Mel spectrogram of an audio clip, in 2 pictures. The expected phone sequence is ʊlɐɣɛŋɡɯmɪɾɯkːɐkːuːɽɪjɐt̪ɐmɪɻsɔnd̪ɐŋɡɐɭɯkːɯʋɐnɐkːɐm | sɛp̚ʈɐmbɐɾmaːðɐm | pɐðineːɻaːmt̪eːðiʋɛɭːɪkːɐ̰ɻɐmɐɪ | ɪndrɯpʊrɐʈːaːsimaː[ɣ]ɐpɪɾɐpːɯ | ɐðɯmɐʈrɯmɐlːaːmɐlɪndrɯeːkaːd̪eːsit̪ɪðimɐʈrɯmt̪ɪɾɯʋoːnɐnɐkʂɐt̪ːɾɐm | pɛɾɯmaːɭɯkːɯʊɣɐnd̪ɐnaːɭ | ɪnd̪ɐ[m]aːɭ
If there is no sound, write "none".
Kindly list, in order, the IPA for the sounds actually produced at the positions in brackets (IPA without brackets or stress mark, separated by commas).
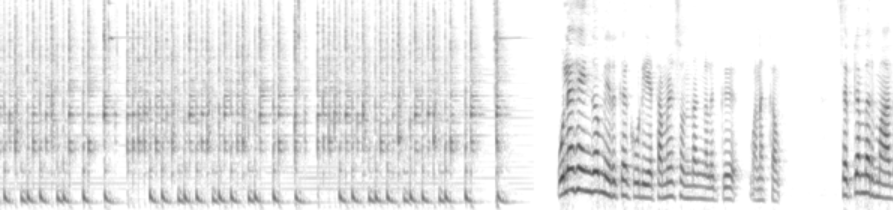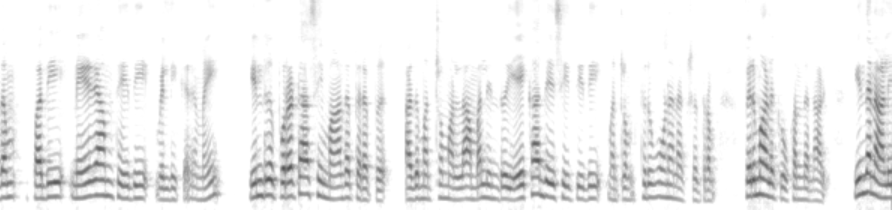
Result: ð, n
